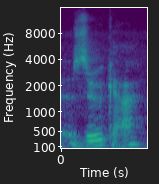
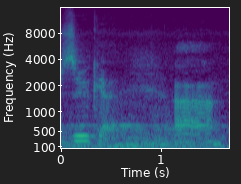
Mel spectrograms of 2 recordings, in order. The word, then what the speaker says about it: Zucker: Jeff Zucker, or Zucker, whichever way I think they pronounce it Zucker over there in Yankland, but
